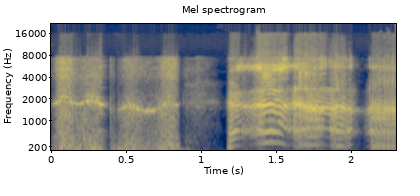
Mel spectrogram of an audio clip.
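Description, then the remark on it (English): A person briefly mimics whistling with their voice, producing a short, wavering melodic phrase, preceded by a couple of breathy, hissing bursts. “but this one guy would walk in and piss, and, like, he would, like, start whistling and fucking tapping his foot, and for some reason that would just irritate the fuck out of me.”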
